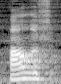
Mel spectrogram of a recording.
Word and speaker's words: aleph: like olive for example aleph is a silent letter it's the sound before sound it is the primal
